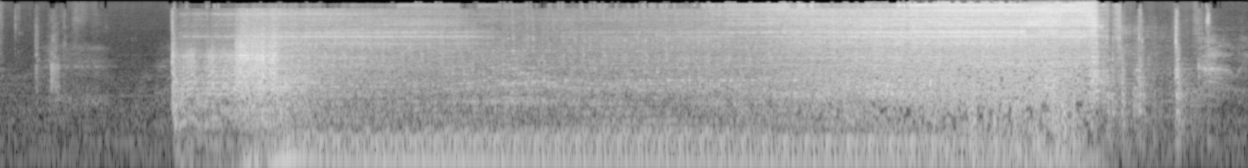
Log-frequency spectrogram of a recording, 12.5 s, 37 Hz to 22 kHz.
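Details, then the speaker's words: 1953 Oldsmobile Rocket Super 88 barn-find V8 after accelerator pump adjustment: cranks, catches, labours unevenly as the throttle is pushed at the carburetor, then dies after several seconds. Stalls when throttle is opened; owner suspects the carburetor. "so I have to climb up on top of it and watch what happens when I push on the throttle down the carburetor I just doesn't like it [Applause] so weird just you see just die"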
